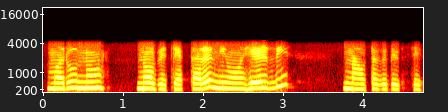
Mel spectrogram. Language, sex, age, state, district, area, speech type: Kannada, female, 18-30, Karnataka, Gadag, urban, conversation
